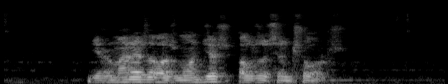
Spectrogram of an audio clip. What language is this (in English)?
Catalan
